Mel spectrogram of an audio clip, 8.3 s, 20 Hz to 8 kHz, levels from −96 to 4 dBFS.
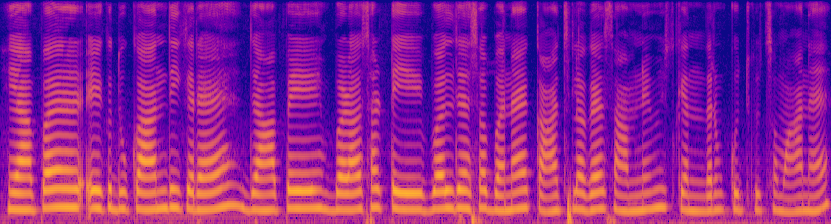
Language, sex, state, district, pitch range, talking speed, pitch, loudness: Hindi, female, Bihar, Saharsa, 210-235 Hz, 180 wpm, 220 Hz, -19 LUFS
